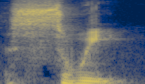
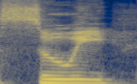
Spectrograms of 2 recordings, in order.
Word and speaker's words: Sui: first off what is sweet and first off what's how is it pronounced it is Sweet It Is Not sui I've been corrected multiple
